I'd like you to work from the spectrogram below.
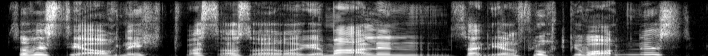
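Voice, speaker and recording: A man's voice: high-pitched, very animated, fairly quick, vocal fry, no echo, studio quality, voice pushed up, exaggerated voice. A man voicing an imperious, scheming older cardinal who questions sharply, in a storybook reading. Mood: probing. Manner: sharp, probing interrogation.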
